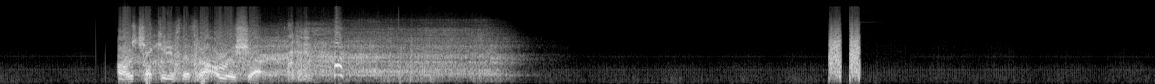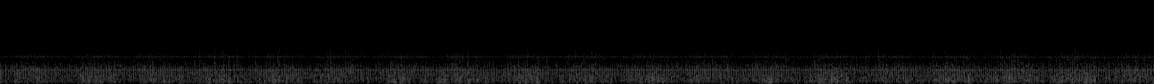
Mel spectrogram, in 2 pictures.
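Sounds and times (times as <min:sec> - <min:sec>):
intercom noise: 0:01.2 - 0:05.3, 0:08.3 - 0:08.6.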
